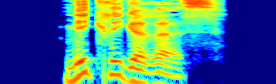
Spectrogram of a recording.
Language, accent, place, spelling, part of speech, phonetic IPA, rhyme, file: German, Germany, Berlin, mickrigeres, adjective, [ˈmɪkʁɪɡəʁəs], -ɪkʁɪɡəʁəs, De-mickrigeres.ogg
- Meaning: strong/mixed nominative/accusative neuter singular comparative degree of mickrig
